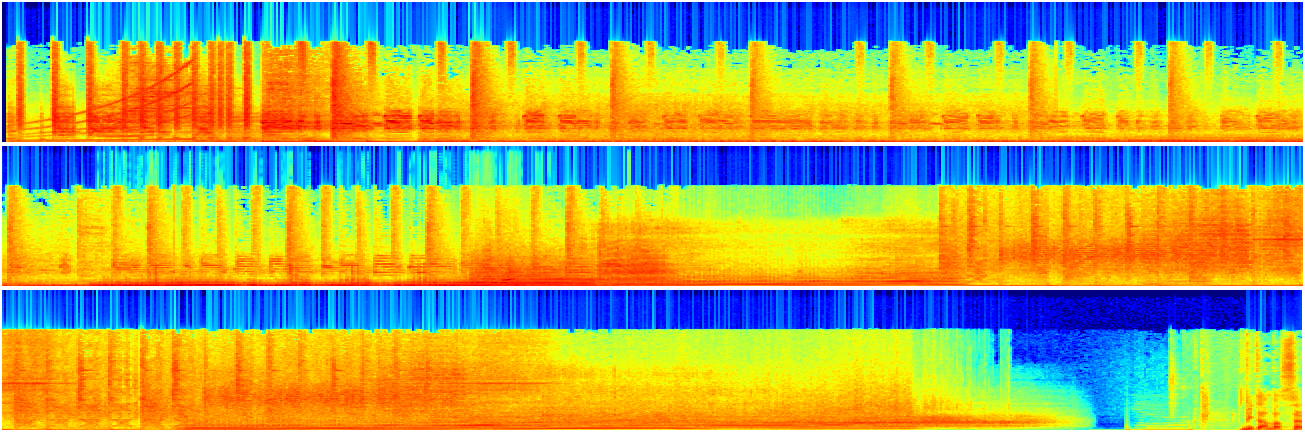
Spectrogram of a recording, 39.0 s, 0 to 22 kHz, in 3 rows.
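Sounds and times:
music: 0.0 - 34.7, 36.9 - 39.0
car engine revving: 0.1 - 36.9.

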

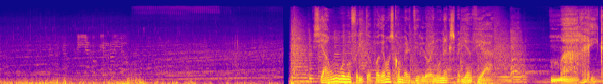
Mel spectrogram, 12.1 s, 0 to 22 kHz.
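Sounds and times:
wind buffeting microphone: 0.0 - 5.7.

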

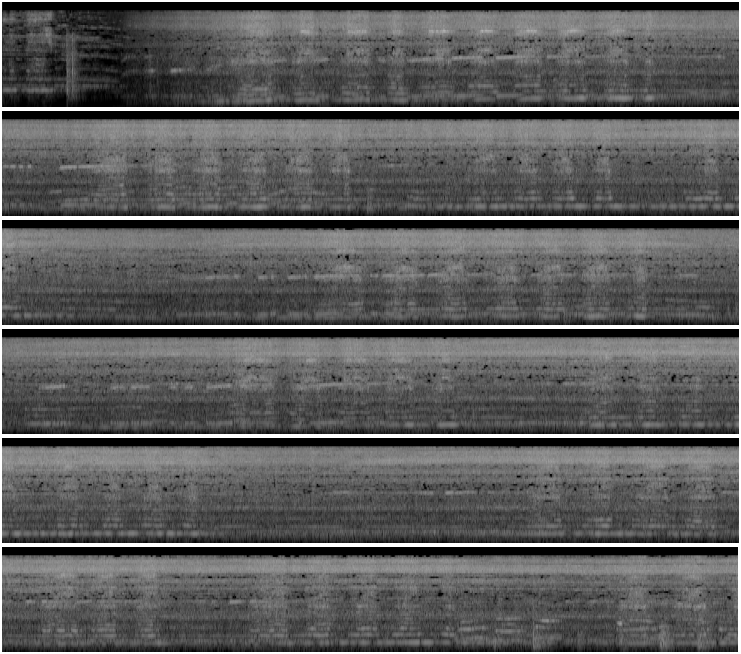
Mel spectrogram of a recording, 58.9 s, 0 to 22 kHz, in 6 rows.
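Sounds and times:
rotary tool grinding metal: 0.0 - 58.9.

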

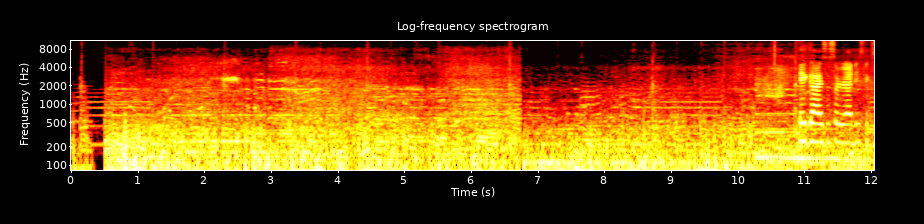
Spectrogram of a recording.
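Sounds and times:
faint background music: 0.0 - 12.0
wind buffeting microphone: 0.5 - 12.0.

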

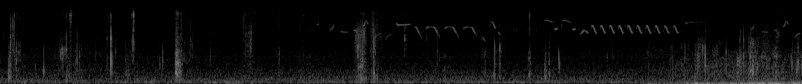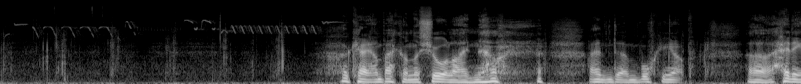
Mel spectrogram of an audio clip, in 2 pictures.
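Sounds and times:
footsteps crunching on concrete: 0.0 - 4.0, 4.8 - 5.7, 6.6 - 16.0
songbird singing a trill: 3.1 - 13.0.

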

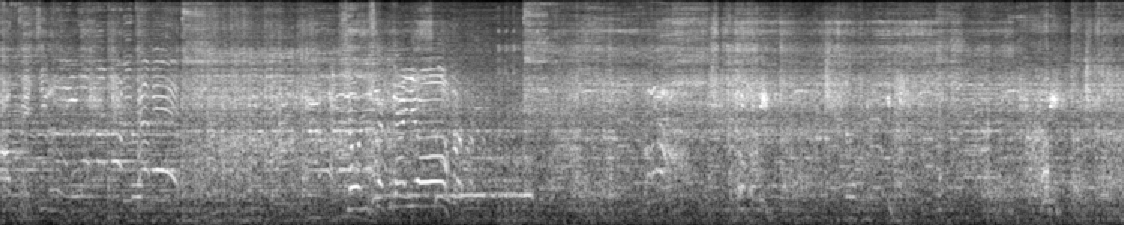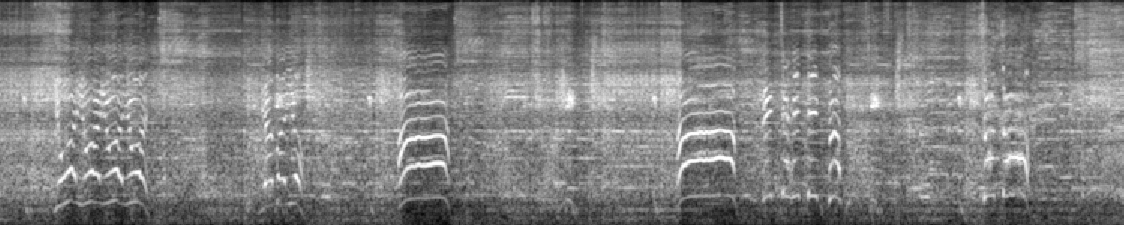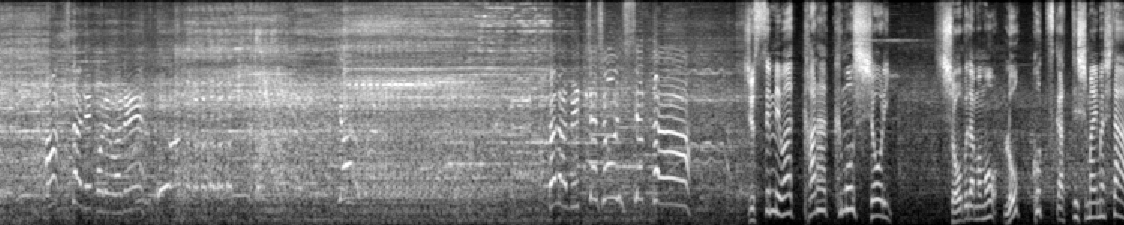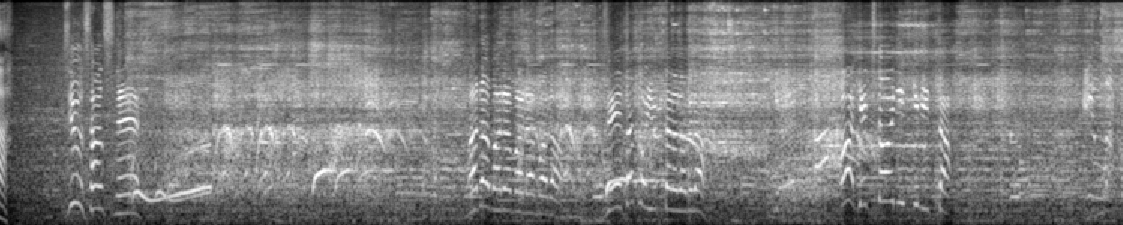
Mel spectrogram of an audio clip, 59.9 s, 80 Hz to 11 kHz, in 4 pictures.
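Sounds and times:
pachinko parlor din: 0.0 - 45.0, 45.8 - 59.9
slot machine music and effects: 0.0 - 45.0, 47.5 - 59.9.

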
